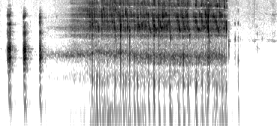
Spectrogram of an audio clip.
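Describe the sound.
A voice imitates a trout in a creek briefly surfacing to slurp water: three quick wet clicks, then a sustained bubbly, gurgling slurp lasting about two seconds before stopping abruptly.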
